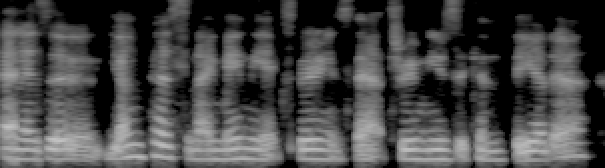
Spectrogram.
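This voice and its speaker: A middle-aged woman from England with a Liverpool accent, a professor being interviewed, talking thoughtfully with many pauses and ums. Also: fairly low pitch, steady tone, gravelly, dark tone, no echo. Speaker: professor, guest. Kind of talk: conversational interview.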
